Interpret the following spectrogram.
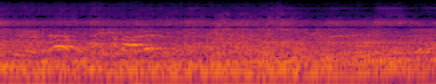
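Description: Motorcycle engines running steadily in a low rumble, with crowd voices over it.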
